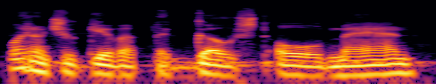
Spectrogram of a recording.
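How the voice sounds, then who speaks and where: A man's voice: very deep voice, normal speed, a little mellow, slight background noise. An actor playing a cocky, mocking army major in a radio drama, sarcastic and theatrical in his taunts. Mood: taunting. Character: cocky, mocking military major, a swaggering intruder. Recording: radio drama with music underneath.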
